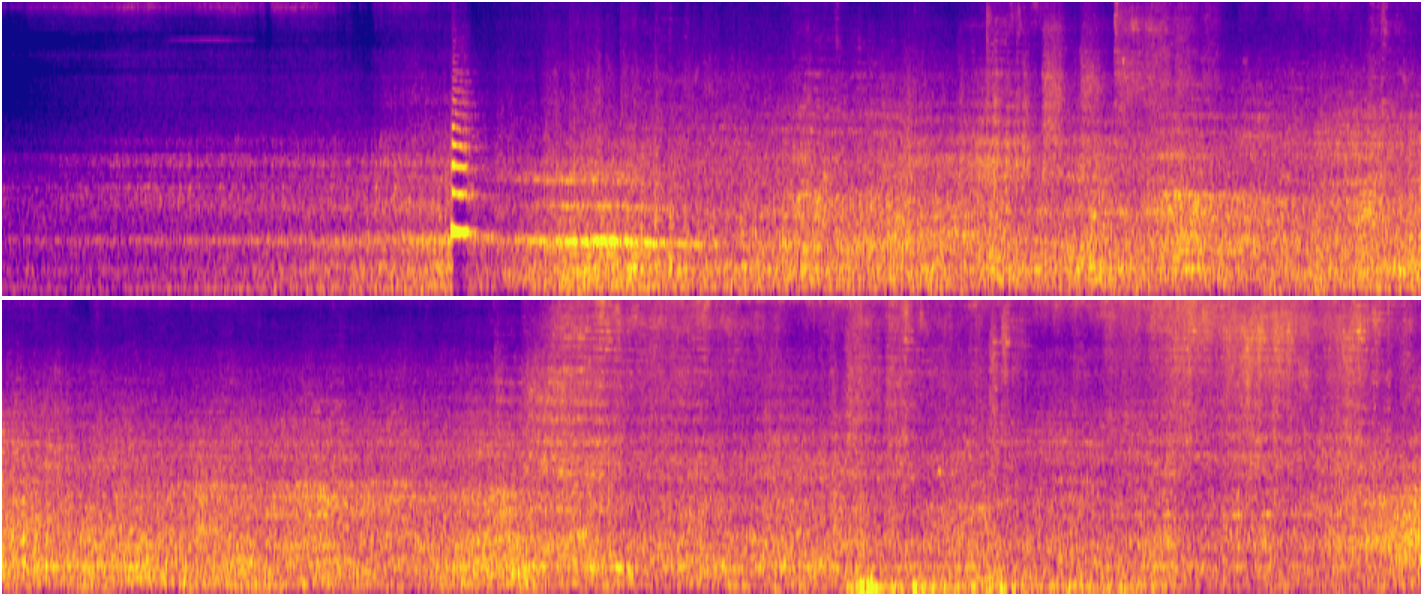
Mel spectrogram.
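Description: Electric freight train approaching and passing: the rumble grows for a few seconds, then the locomotive gives one short, sharp horn blast about four and a half seconds in. A steady rumble and clatter of intermodal container wagons rolling by follows, with a brief thump a little before the end.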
